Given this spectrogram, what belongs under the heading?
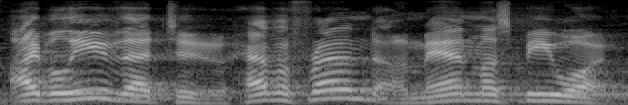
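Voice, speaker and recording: A man's voice: high-pitched, very animated, moderate pace, pushed and bright, soft background music, heavily acted. A man playing an upright, earnest cowboy hero with a declamatory manner in an amateur radio play. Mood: solemn, earnest.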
